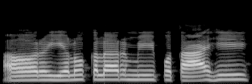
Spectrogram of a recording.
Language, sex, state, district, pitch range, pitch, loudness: Chhattisgarhi, female, Chhattisgarh, Jashpur, 205-220 Hz, 215 Hz, -15 LUFS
